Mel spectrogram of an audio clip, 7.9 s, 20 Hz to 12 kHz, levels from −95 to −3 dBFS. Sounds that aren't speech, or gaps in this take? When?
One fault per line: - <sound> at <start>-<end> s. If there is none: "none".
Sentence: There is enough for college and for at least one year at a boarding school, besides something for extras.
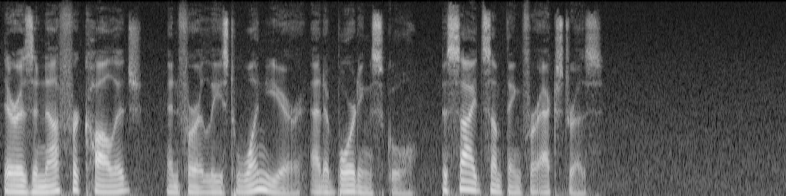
none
